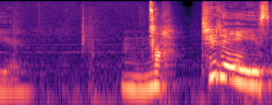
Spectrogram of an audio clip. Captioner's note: kiss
